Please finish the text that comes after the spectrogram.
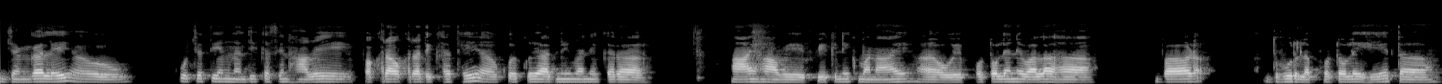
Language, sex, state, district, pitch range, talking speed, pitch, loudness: Chhattisgarhi, male, Chhattisgarh, Sarguja, 115-125 Hz, 125 wpm, 125 Hz, -18 LUFS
